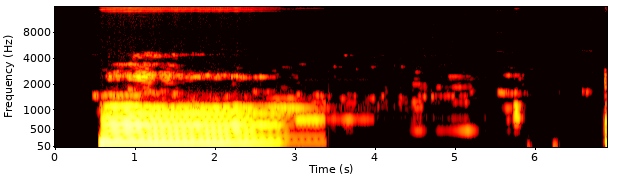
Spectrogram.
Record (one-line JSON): {"exhalation_length": "6.9 s", "exhalation_amplitude": 15219, "exhalation_signal_mean_std_ratio": 0.52, "survey_phase": "beta (2021-08-13 to 2022-03-07)", "age": "45-64", "gender": "Male", "wearing_mask": "No", "symptom_none": true, "smoker_status": "Ex-smoker", "respiratory_condition_asthma": false, "respiratory_condition_other": false, "recruitment_source": "REACT", "submission_delay": "4 days", "covid_test_result": "Negative", "covid_test_method": "RT-qPCR"}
